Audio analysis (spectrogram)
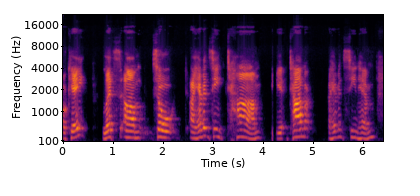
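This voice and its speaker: A man with a Connecticut accent, high in pitch, very slow in pace and fairly even in intonation. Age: 60s. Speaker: grange lecturer and event host. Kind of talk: online meeting hosting. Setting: video call. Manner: hesitant, many fillers.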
